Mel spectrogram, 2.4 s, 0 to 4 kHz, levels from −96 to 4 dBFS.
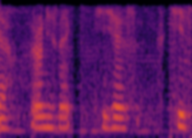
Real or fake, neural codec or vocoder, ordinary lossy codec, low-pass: real; none; none; 3.6 kHz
